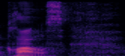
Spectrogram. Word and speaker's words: Klaus: it's about Santa Claus the guy's name was actually pronounced as Klaus but it was a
